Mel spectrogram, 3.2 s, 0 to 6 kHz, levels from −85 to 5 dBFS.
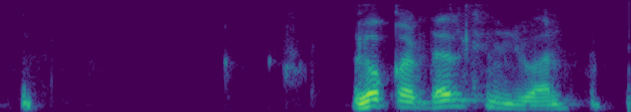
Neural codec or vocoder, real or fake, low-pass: codec, 24 kHz, 3 kbps, HILCodec; fake; 5.4 kHz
